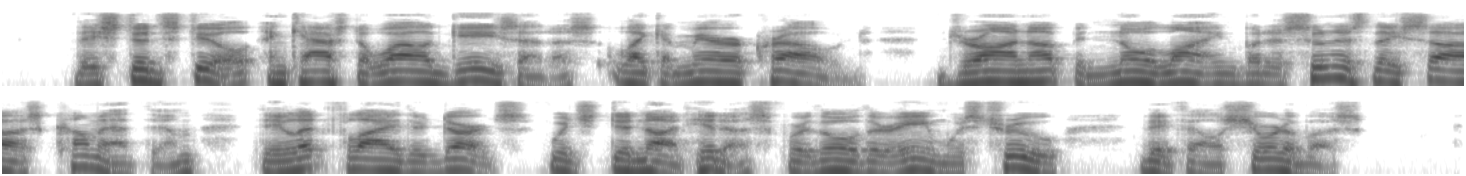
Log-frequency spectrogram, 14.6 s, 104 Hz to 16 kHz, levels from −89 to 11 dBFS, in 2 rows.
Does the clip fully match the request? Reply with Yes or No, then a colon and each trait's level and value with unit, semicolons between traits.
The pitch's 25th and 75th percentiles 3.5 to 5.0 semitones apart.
No: average, 3.1 semitones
